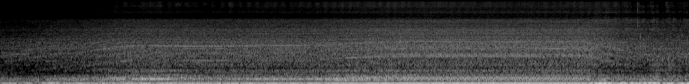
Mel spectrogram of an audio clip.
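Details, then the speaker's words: Mercedes E63 AMG in park revved to about 1500 rpm, nearly two-year problem: uneven, stumbling beat as revs rise; misfires mostly bank one, cylinders one to three codes, then limp mode; cause not found. "Rev it up to 1500ish RPMs. We'll start seeing misfires climbing mostly on bank one, but lately I've been kind of seeing them everywhere."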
